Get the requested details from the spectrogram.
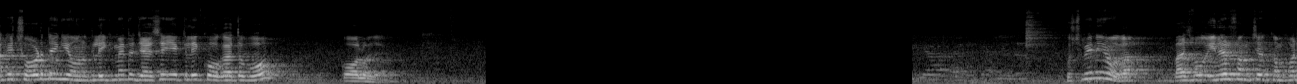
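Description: A young man speaks with animation close to a microphone, with pauses.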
